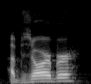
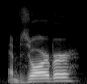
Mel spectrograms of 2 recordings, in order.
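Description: No difference in how they are said.

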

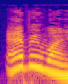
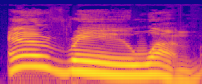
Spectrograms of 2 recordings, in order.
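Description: First: Said in the usual way. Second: "everyone" drawn out very slowly, syllable by syllable; stress on everyone. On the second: Shown as a demonstration. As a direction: stretch "everyone" right out for heavy emphasis. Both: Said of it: "underline that word".

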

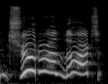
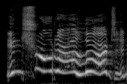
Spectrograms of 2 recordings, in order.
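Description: First: Very high, very loud PA call, rising end; repeated loudspeaker alarm. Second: Very high, very loud PA announcement; loudspeaker alarm. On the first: Miss Scrimmage repeats the alarm over the loudspeaker. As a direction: blare it again over the speakers. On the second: Miss Scrimmage alarms the school over the loudspeaker. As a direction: blare it over the speakers. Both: A narrator's reading. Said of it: "voice came over the public address system".

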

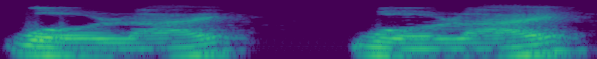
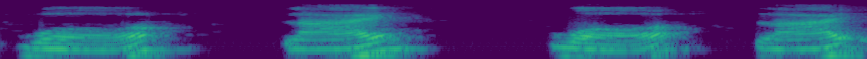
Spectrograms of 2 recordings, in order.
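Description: First: "我" pulled low straight into rising "来"; long smooth "我来"; natural sandhi "我来"; big third tone. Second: "我来" very slow, "我" fully dipped; stiff word by word. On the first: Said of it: "큰 삼성으로". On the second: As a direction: break "我来" apart. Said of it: "이렇게 하면 부자연스럽죠". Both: Shown as a demonstration.

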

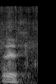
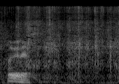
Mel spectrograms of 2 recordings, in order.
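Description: First: Said in the usual way. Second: Slow, unvoiced whisper; a hushed, secretive whisper. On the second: Shown as a demonstration. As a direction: lean in and whisper it slowly.

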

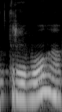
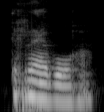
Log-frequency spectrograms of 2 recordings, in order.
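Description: First: Said in the usual way. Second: Тревога with е in the first syllable, lower; wrong form sounded out. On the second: Shown as a demonstration. Teacher shows the common mistake тревога. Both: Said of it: "це дуже часта помилка".

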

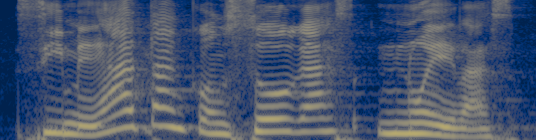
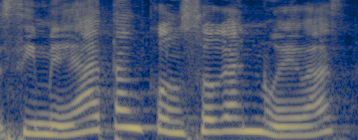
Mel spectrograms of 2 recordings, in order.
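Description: First: Lento y marcado; repetido despacio. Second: Said in the usual way. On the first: Acted. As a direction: alarga cada palabra con calma. Sansón repite su secreto. (Sansón repite su secreto: lento y enfático)

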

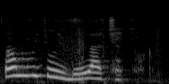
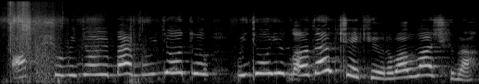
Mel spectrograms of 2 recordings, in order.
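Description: First: Said in the usual way. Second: Higher, louder whiny complaint; exasperated whine. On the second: Real, not acted. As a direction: moan it up high in despair. Exasperated complaint about video.

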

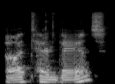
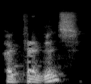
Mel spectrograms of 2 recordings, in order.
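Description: First: Attendance slowly sounded out as at, ten, dance; three separate syllables. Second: Said in the usual way. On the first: Shown as a demonstration. Teacher counting syllables for students, attendance slowly broken in three. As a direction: spell out the beats of attendance, full vowel in the last. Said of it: "there are three syllables". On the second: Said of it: "we see that there are three syllables".

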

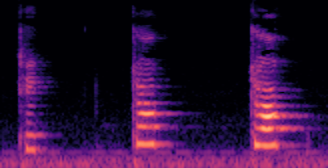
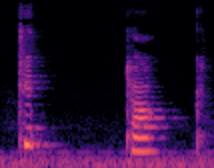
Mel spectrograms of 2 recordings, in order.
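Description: First: Tick-tock lifted high, rising; tick-tock climbing upward. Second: Soft unvoiced tick-tock falling away; hushed clock tick; whispered tick-tock. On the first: Acted. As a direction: make the clock wind up, rising. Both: Clock ticking, read aloud.

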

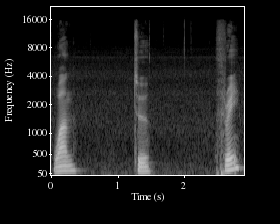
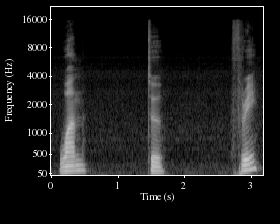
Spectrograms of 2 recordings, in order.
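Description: Both takes have the same delivery.

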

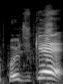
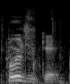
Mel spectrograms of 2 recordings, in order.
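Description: First: Loud vow. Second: Said in the usual way. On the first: Real, not acted.

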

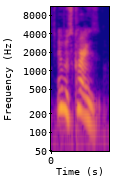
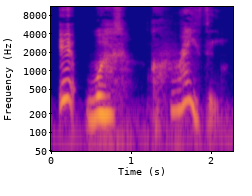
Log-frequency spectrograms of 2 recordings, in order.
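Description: First: Said in the usual way. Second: Whisper. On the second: Real, not acted. Hushed aside about the drive.

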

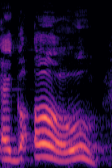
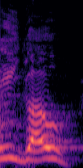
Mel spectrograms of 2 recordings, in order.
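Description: First: "ego" with the final O stressed; "ego" ending on a long, weighted O. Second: "ego" said the everyday English way, first syllable stressed; "ego" with a light final O. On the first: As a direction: lean hard on the last syllable of "ego". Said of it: "the emphasis on the O". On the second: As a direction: put the weight on the E of "ego". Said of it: "not ego, the emphasis on the O". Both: Shown as a demonstration.

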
